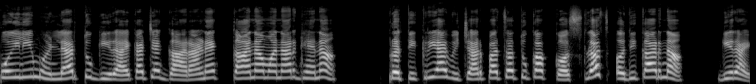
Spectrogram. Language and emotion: Goan Konkani, angry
